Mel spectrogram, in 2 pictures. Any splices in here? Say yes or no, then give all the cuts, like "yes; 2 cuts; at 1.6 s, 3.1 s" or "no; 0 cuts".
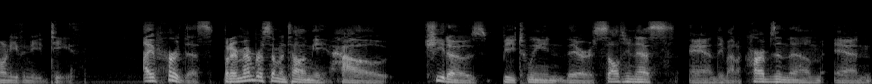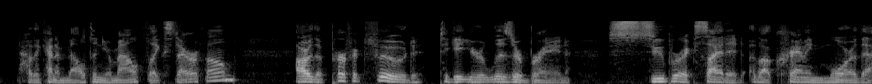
yes; 1 cut; at 2.1 s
